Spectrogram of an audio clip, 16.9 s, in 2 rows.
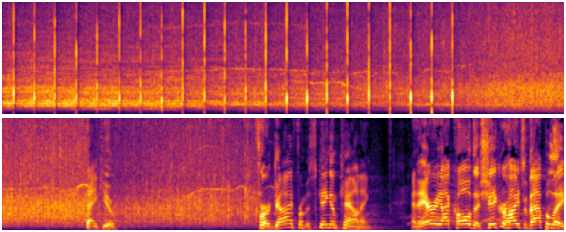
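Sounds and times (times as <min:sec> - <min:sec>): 
sharp evenly spaced rhythmic claps: 0:00.0 - 0:12.4
large crowd applauding loudly: 0:00.0 - 0:12.6
speech: 0:09.7 - 0:10.2, 0:12.3 - 0:14.0, 0:14.6 - 0:16.8.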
